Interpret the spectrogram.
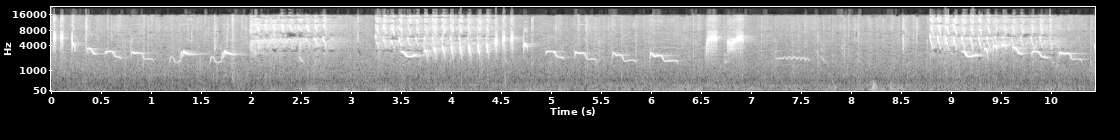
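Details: White-rumped shama song used as a day-and-night training track to make birds sing. Zigzag whistled phrases repeat several times, alternating with loud bursts of rapid, buzzy chattering and brief pauses.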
